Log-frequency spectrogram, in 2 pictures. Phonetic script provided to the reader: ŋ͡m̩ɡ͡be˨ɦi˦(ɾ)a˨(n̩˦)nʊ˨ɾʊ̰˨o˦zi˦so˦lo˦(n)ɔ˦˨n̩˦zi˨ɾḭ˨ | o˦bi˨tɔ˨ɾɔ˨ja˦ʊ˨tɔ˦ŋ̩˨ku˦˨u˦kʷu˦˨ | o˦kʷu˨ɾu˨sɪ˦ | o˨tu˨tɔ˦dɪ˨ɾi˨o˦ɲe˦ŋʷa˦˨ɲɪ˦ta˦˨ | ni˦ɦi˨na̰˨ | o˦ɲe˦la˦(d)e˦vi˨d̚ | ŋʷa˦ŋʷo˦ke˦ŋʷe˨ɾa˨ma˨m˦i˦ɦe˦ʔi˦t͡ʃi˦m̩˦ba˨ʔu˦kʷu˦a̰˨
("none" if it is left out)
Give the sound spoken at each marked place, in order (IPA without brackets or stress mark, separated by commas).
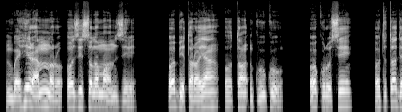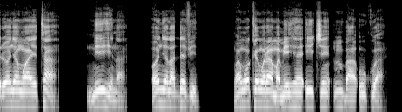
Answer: ɾ, m̩˦, m, d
